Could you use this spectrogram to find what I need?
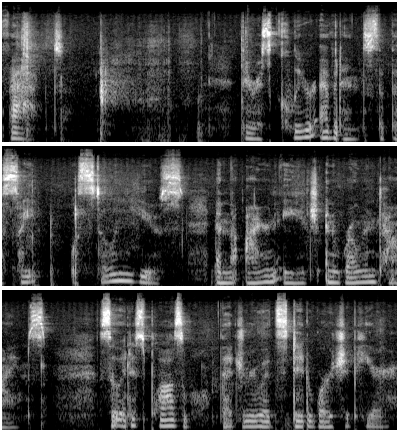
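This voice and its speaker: Soft-spoken, a woman talks at a fairly slow pace with a very deep, low pitch, fairly even intonation and long, frequent pauses. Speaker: ASMR content creator. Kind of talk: ASMR bedtime story book reading for sleep. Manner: soft-spoken, relaxing.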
